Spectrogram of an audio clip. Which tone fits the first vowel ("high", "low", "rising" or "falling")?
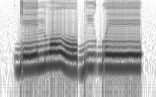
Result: rising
